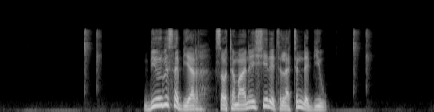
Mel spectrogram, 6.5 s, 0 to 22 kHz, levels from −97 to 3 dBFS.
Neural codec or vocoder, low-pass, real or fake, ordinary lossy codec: none; 7.2 kHz; real; none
